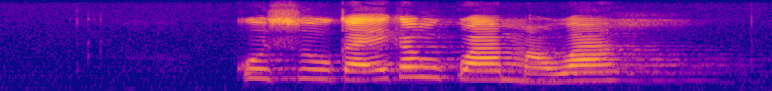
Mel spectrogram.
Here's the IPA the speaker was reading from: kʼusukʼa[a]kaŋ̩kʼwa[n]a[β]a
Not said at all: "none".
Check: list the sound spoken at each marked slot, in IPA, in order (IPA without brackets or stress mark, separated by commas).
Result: ɛ, m, w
